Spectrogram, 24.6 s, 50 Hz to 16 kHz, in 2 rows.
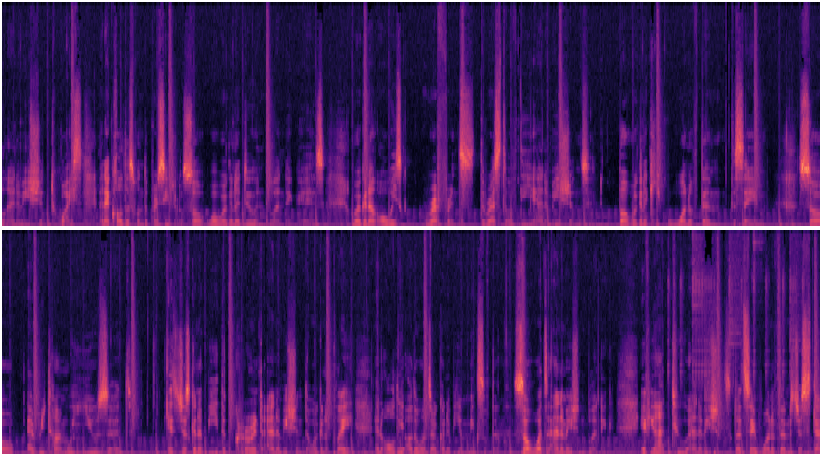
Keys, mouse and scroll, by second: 0.2 click, 0.9 click, 2.0 click, 2.8 click, 3.4 click, 6.0-7.2 drag, 7.7 click, 9.5 click, 9.7 click.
